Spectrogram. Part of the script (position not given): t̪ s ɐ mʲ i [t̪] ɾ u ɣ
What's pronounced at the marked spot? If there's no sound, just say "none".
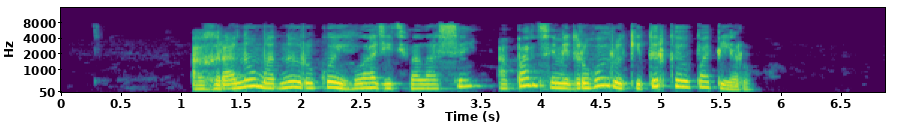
d̪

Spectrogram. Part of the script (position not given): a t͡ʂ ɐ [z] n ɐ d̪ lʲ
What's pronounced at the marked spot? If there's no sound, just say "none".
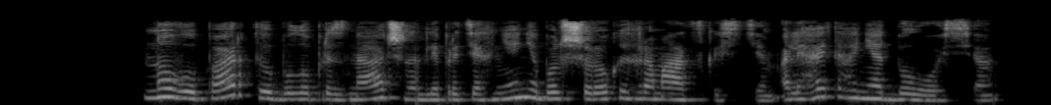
none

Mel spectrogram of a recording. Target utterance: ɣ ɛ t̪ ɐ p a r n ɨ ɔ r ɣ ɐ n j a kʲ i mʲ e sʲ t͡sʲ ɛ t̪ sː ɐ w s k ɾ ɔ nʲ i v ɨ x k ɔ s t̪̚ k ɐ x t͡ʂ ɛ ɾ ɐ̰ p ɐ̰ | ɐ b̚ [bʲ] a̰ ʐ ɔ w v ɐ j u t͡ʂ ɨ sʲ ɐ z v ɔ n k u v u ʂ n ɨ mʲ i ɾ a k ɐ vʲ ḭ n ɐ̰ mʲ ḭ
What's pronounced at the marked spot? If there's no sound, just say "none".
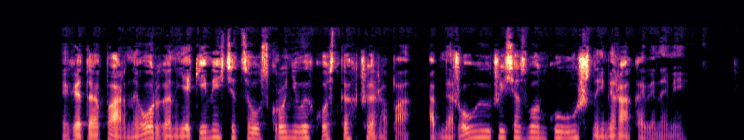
mʲ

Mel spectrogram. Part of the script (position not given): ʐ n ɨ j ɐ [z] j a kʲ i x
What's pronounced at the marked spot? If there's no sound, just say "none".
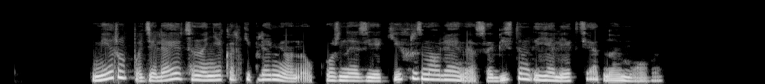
z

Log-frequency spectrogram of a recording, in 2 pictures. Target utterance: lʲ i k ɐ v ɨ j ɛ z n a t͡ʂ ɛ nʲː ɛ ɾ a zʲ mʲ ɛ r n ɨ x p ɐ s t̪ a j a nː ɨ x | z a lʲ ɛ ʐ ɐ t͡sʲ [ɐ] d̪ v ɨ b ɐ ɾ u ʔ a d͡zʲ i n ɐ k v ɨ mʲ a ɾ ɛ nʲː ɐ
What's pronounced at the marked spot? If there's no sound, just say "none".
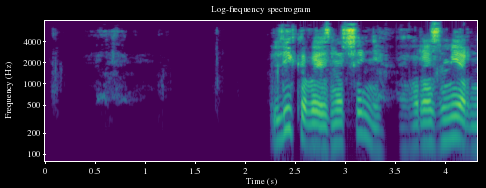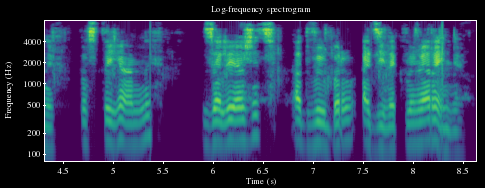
ɐ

